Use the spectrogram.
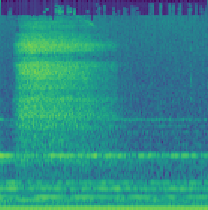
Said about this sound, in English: Again, breathe in this confidence.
